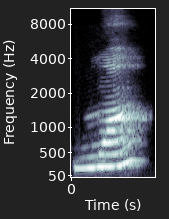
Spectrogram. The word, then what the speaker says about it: moins: E de repente, coisas que eram regra para mim, como por exemplo, na palavra moins, de menos não se lê o S, de repente eu ouvia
